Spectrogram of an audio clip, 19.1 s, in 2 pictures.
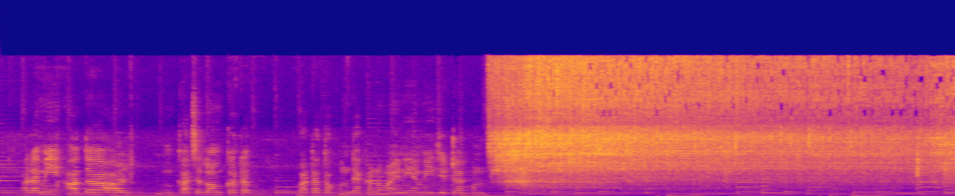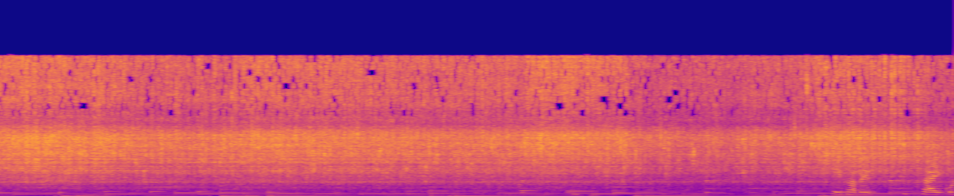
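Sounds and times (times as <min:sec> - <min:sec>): paste sizzling in hot oil: 0:04.9 - 0:19.0.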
